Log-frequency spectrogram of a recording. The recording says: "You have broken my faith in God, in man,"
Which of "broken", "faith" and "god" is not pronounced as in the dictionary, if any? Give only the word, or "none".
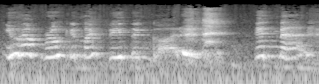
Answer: none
